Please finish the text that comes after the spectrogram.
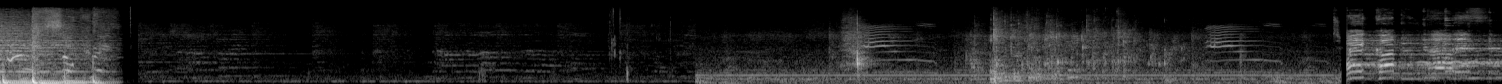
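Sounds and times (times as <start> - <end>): music: 0.0 - 7.0, 13.5 - 15.0
milk pouring and splashing: 7.0 - 13.4
steady hum: 7.0 - 13.4
kitten meowing: 8.1 - 13.4.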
